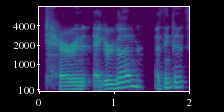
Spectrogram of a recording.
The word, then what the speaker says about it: Egerton: Taron Egerton. I think that's how you say it. Egerton, yes, from the Kingsman biopic.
